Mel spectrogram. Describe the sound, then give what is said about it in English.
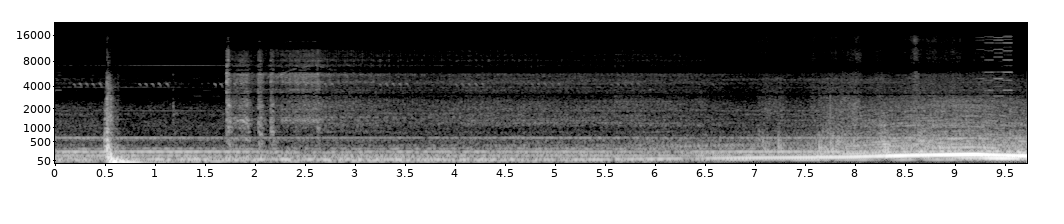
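A car engine idles with a steady low hum, then revs up and rises in pitch as the car backs out of a convenience store parking lot, growing louder toward the end. A brief thump sounds near the start. “My ringtone went off again, nearly causing me to swerve onto the sidewalk as I backed out of the parking lot.”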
